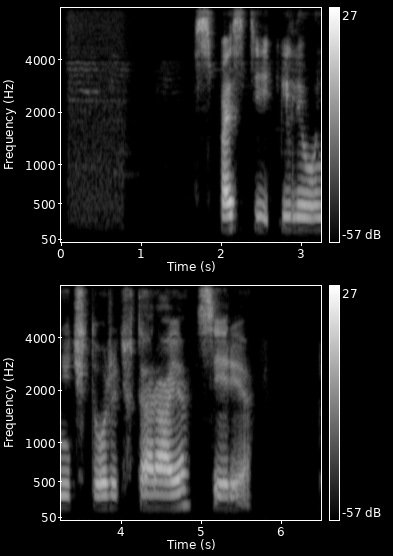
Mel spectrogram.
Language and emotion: Russian, neutral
